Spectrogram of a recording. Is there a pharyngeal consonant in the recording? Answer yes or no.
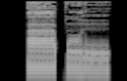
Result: no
